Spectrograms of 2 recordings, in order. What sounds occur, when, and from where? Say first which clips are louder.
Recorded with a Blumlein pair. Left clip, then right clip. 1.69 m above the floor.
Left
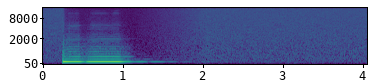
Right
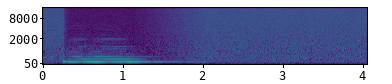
0.2 s a phone buzzing: left 22 dB; 40° left, 1.0 m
